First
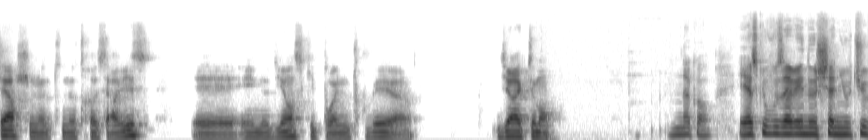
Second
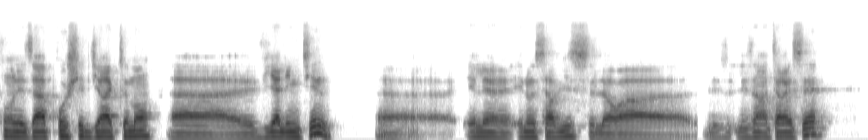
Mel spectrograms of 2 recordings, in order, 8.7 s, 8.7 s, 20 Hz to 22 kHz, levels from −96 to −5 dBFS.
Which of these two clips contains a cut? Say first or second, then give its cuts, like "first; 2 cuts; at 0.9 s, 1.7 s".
second; 2 cuts; at 1.6 s, 7.0 s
